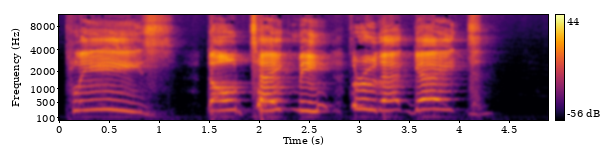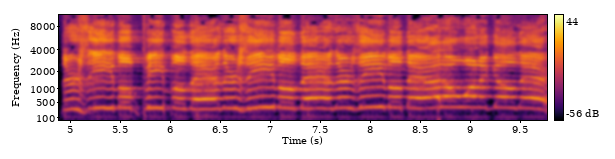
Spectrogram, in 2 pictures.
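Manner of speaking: shrill, very high, very loud, desperate screaming cry. Preaching, the speaker retells a dying woman's last words, retelling a desperate plea. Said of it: "She was crying out".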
